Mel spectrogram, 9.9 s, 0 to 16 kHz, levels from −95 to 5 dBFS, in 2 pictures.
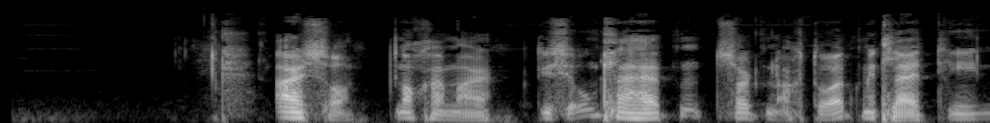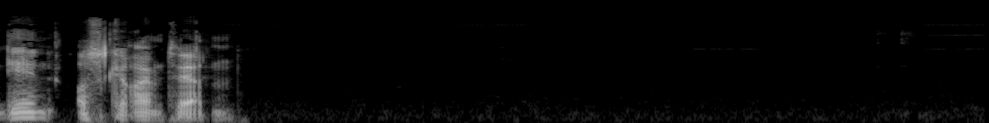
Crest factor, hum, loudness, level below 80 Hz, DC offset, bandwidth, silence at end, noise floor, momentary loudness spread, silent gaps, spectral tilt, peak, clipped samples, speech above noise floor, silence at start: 28 dB; none; -27 LUFS; -54 dBFS; under 0.1%; 10 kHz; 3.8 s; -87 dBFS; 14 LU; none; -5.5 dB/octave; -2 dBFS; under 0.1%; 59 dB; 1.1 s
